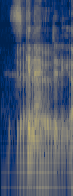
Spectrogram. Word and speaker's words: Schenectady: Schenectady.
